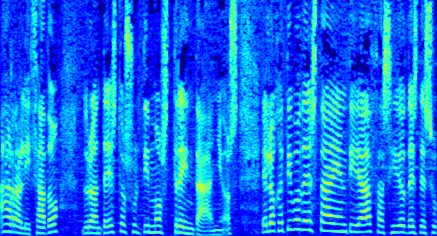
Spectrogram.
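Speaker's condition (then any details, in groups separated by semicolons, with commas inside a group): No condition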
